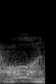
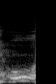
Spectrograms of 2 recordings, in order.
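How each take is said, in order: First: O said as an open vowel; O with open sound. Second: O said as a closed vowel; O with closed sound. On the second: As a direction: say O closed like o circunflexo. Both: Shown as a demonstration. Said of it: "várias distinções aí sobre o".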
